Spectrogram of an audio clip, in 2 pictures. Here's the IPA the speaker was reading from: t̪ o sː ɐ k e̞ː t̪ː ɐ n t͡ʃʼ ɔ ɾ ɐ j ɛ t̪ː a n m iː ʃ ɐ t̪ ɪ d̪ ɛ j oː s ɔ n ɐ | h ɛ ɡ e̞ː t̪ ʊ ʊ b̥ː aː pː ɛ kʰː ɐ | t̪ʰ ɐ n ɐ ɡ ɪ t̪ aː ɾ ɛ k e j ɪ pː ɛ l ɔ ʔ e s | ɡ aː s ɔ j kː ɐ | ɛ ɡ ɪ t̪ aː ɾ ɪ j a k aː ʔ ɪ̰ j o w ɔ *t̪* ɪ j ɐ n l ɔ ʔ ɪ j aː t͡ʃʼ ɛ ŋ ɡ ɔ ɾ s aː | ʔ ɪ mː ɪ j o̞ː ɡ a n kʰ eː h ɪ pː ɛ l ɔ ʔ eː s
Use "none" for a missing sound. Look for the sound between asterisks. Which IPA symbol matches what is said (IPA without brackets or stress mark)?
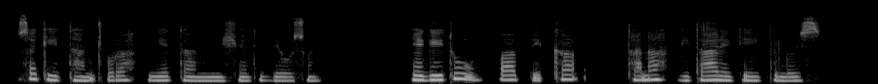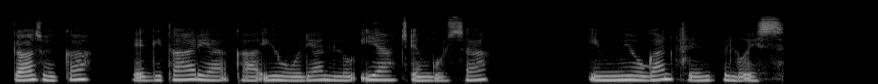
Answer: d̪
